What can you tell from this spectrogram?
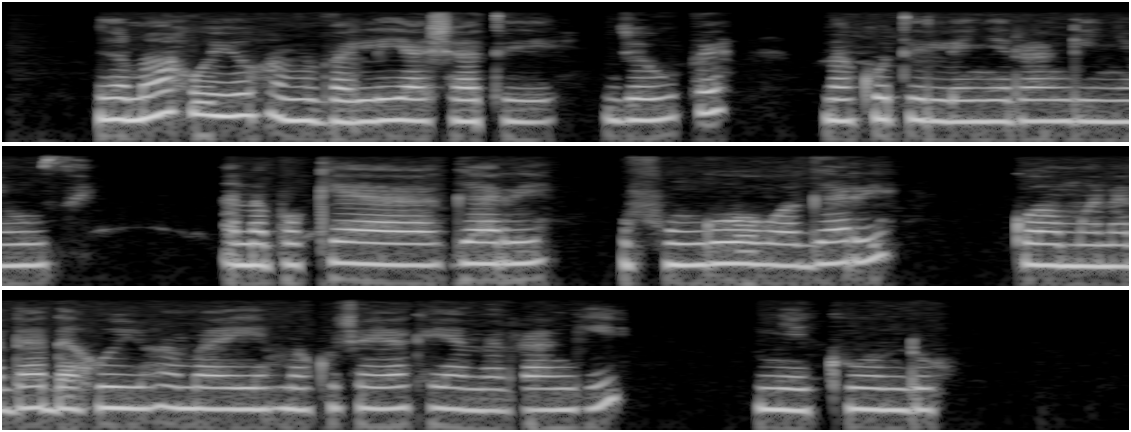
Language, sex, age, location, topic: Swahili, female, 18-24, Nakuru, finance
